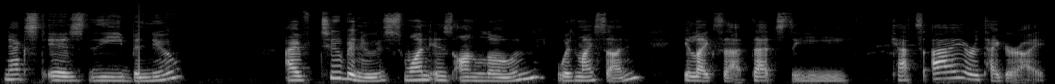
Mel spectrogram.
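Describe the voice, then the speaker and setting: Slow chatty Filipino woman with fry. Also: fairly low pitch, expressive, a bit bright. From Philippines. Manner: chatty, enthusiastic, self-correcting. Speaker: fountain pen collector vlogger. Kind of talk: casual show-and-tell.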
